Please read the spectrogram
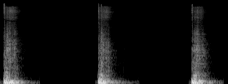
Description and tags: thump thud slam fist heavy
slamming fist into desk with reverb added
hit, impact, thud, thump, thunk, wood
